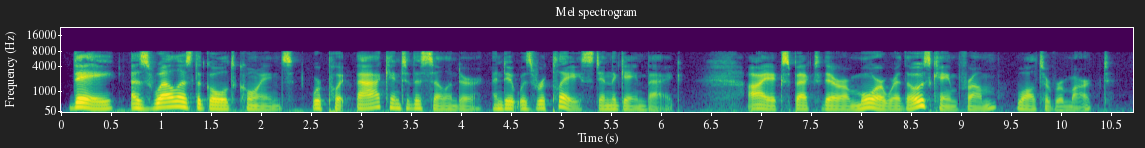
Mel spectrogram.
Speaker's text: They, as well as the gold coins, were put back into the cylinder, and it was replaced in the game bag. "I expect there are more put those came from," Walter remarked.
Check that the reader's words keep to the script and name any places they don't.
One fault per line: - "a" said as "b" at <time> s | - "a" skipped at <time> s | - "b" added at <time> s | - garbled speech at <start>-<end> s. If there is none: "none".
- "put" said as "where" at 8.2 s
